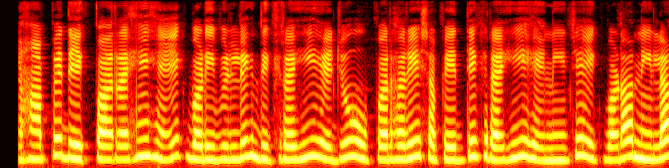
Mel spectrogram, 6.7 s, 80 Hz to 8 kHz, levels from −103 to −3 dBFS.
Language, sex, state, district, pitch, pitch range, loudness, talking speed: Hindi, female, Odisha, Sambalpur, 245 Hz, 230-275 Hz, -16 LUFS, 215 wpm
